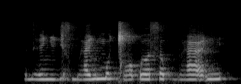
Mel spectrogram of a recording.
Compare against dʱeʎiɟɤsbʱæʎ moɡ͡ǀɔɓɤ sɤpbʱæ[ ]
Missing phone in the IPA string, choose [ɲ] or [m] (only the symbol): ɲ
